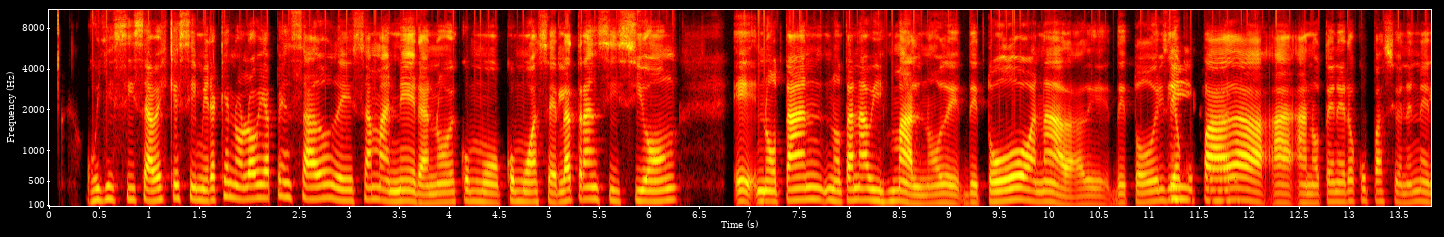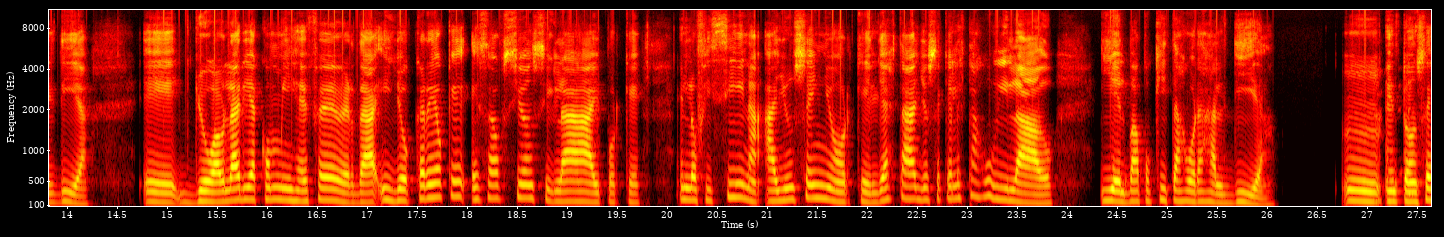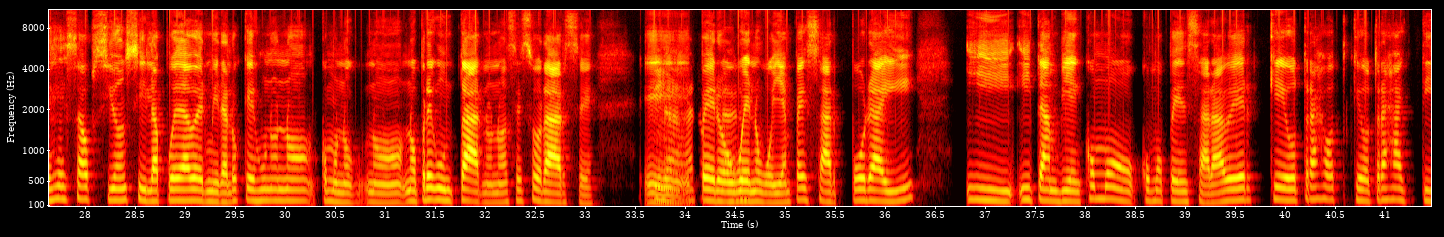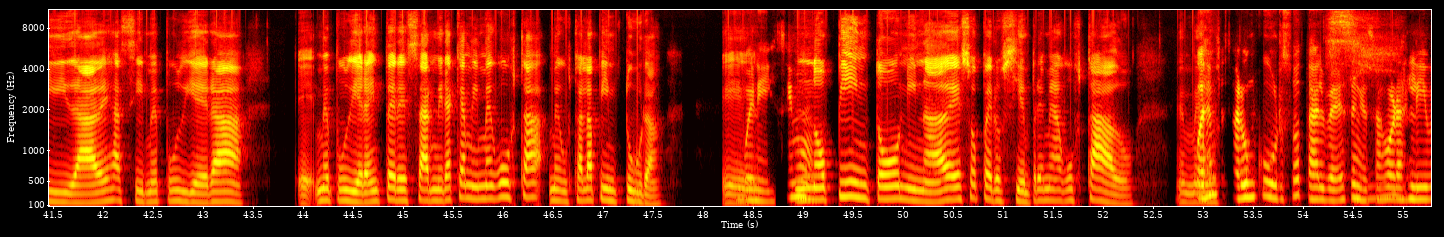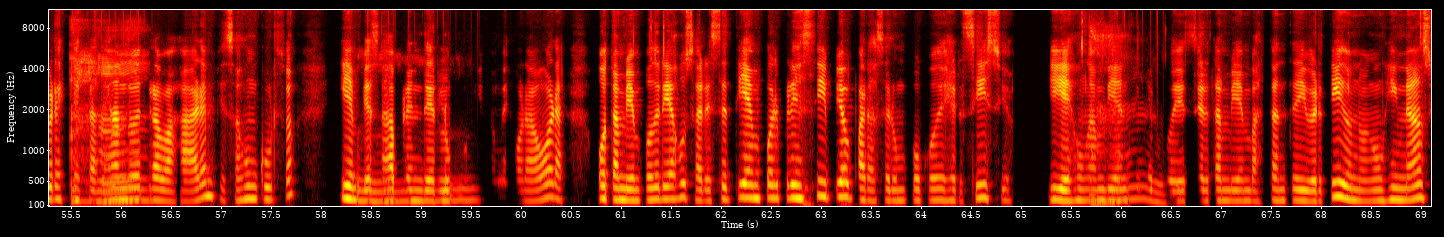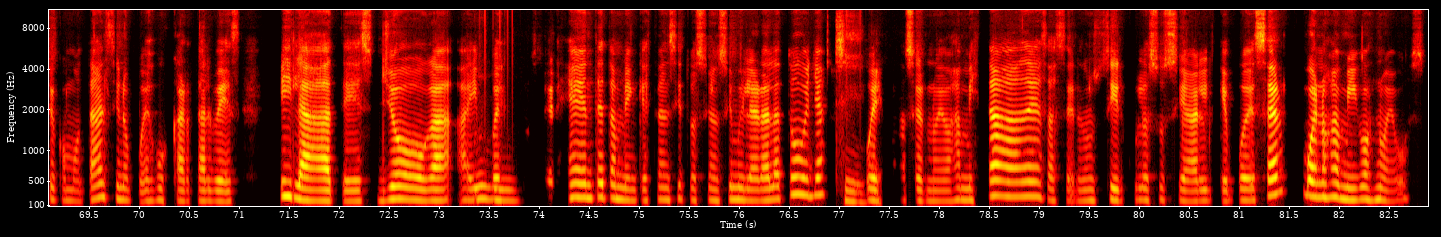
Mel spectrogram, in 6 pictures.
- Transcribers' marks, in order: tapping; static; distorted speech; other background noise; drawn out: "Mm"; throat clearing
- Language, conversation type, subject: Spanish, advice, ¿Estás considerando jubilarte o reducir tu jornada laboral a tiempo parcial?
